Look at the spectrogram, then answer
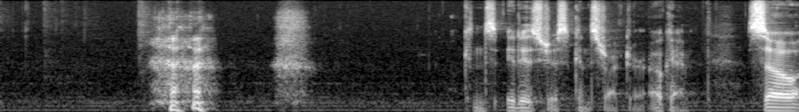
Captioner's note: laughing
